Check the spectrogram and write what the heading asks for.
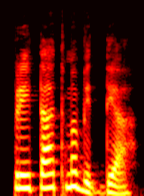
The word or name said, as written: प्रेतात्मविद्या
